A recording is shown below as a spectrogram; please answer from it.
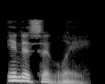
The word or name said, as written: innocently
